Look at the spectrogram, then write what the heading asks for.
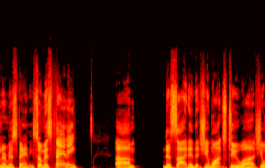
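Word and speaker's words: Fani: there have you seen where they're trying to pronounce their name differently now finay it was I it was funny it was funny it's Fanny stop trying to pretend it's not oh no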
